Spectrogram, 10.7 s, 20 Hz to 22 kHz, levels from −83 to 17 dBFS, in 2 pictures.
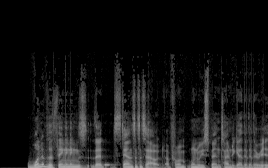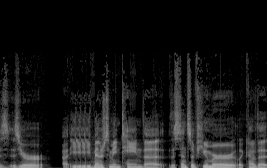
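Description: Speech with five repeated buffer stutters, at 1.30, 2.69, 4.92, 6.87 and 9.75 s. Each time a chunk of about 93 ms replays with a hard join: twice at the first three, three times at 6.87 s, once at 9.75 s. Late-arriving audio made the device reuse its last buffer, which fits a 4096-sample buffer.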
